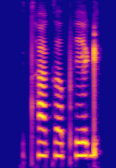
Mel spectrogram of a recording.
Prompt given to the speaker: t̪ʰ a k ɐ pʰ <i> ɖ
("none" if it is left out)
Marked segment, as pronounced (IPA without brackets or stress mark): e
